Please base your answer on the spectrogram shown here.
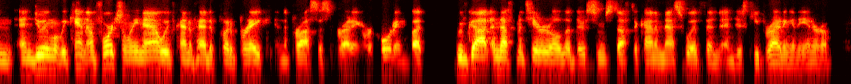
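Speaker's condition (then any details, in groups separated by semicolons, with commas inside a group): No condition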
